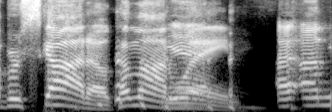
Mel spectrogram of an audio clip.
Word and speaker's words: Abruscato: Abuscato. Abuscato.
